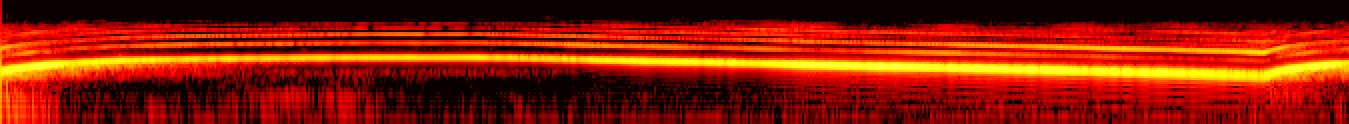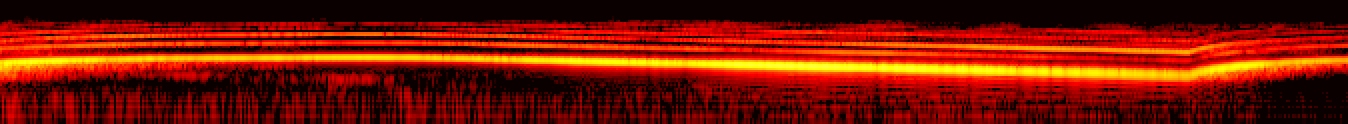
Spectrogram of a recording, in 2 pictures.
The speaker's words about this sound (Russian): Сирена выла, реанимобиль набирал скорость, и мартовская трасса бежала навстречу, мокрая, серая, бесконечная.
